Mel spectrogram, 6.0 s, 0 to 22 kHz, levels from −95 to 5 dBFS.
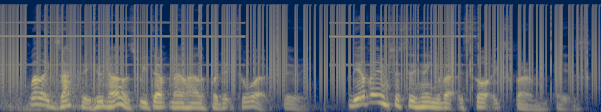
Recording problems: muffled; slightly; fading above 2 kHz
high-pitched whine; loud; until 2.5 s and from 3.5 to 5 s; 6.5 kHz, 9 dB below the speech
crackle, like an old record; loud; 4 dB below the speech
train or aircraft noise; faint; throughout; 20 dB below the speech

